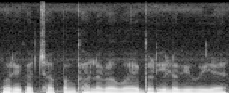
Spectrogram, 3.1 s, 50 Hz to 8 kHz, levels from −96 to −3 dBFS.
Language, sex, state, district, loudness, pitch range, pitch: Hindi, male, Haryana, Charkhi Dadri, -13 LUFS, 95-100 Hz, 95 Hz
